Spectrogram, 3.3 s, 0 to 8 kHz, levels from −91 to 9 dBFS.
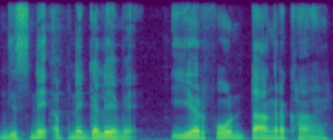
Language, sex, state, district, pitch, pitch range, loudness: Hindi, male, Jharkhand, Ranchi, 125 Hz, 115-140 Hz, -16 LUFS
